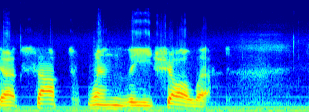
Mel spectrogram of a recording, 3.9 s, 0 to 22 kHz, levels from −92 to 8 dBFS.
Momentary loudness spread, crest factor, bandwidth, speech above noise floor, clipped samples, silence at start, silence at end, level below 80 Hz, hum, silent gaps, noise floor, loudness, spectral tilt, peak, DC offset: 24 LU; 16 dB; 11 kHz; 20 dB; under 0.1%; 0 s; 0 s; -42 dBFS; none; none; -39 dBFS; -19 LUFS; -6 dB/octave; -4 dBFS; under 0.1%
